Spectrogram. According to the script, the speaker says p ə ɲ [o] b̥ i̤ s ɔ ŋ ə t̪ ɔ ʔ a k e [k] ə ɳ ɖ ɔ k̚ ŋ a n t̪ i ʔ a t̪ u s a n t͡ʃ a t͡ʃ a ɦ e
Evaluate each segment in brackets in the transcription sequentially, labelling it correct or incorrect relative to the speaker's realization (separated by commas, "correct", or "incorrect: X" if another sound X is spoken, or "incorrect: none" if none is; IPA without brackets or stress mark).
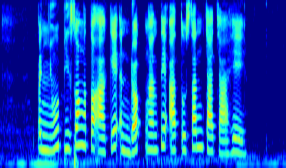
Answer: incorrect: u, incorrect: ʔ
